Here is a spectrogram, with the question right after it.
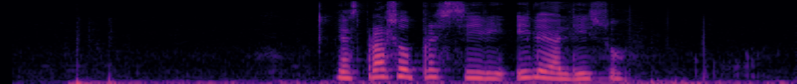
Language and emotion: Russian, neutral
